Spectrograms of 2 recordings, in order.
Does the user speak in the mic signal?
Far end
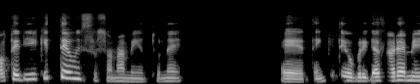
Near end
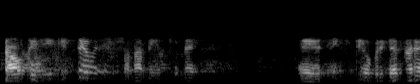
No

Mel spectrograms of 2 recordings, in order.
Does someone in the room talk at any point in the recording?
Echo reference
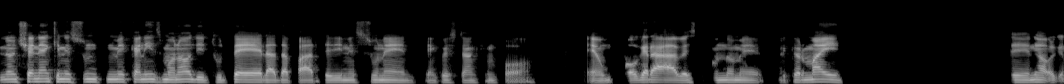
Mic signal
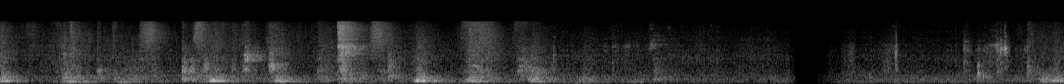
No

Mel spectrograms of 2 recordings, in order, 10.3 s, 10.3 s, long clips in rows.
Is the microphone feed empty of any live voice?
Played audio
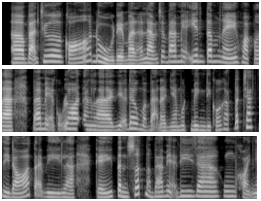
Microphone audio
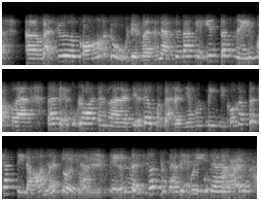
No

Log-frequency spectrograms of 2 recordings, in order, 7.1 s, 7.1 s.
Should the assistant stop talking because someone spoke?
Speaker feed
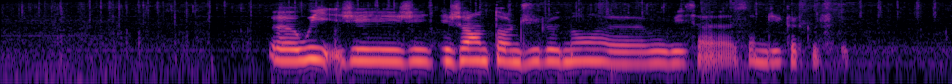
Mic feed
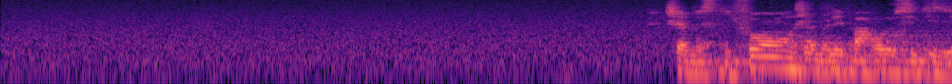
Yes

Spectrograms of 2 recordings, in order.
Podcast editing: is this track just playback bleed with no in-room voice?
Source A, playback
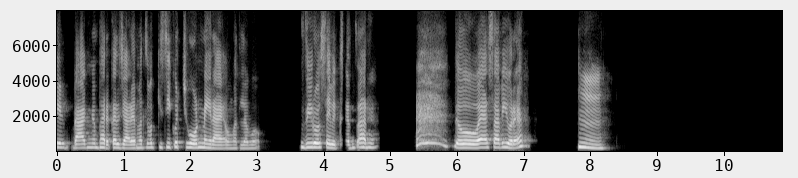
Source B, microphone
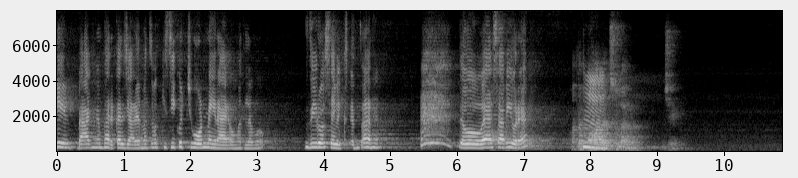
No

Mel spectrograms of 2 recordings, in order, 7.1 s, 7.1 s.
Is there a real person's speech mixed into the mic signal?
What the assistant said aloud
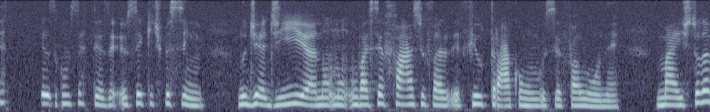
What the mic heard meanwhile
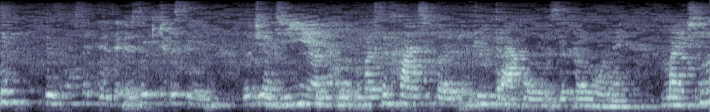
No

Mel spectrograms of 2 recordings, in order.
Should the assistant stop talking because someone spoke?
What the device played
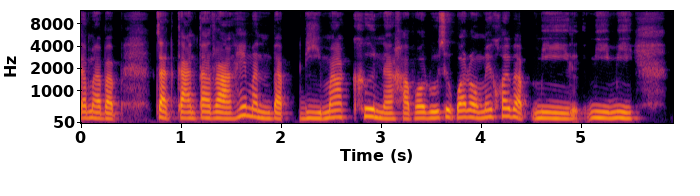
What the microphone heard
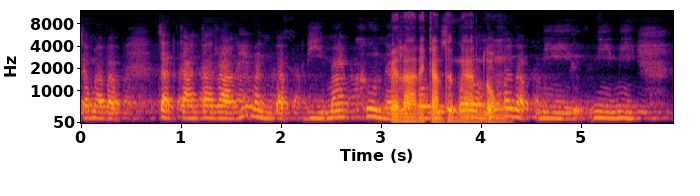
Yes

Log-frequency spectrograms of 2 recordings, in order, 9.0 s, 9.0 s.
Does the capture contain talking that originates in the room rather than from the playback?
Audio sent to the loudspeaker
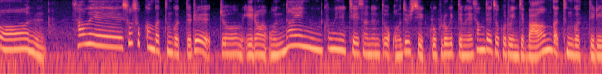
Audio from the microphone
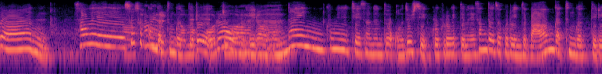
Yes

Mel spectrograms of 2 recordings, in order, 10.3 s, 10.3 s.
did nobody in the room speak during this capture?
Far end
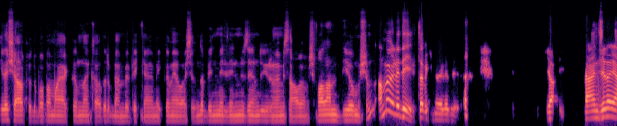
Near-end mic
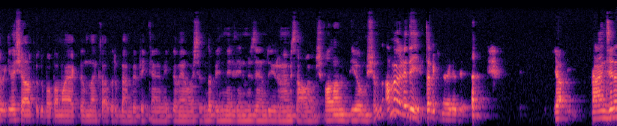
Yes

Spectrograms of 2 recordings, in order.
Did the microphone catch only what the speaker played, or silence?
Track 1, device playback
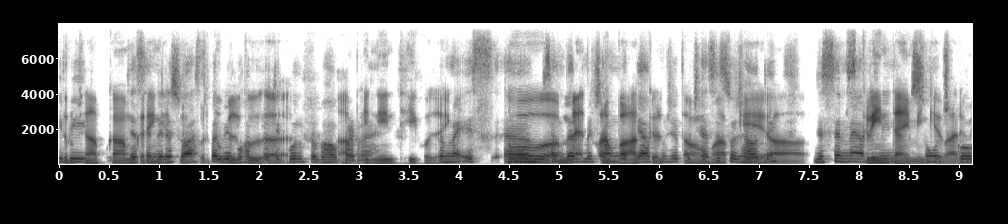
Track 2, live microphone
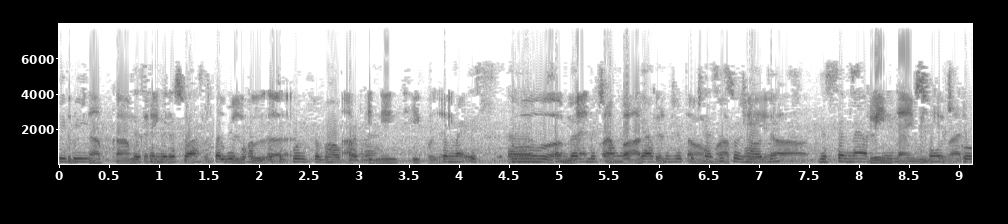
Yes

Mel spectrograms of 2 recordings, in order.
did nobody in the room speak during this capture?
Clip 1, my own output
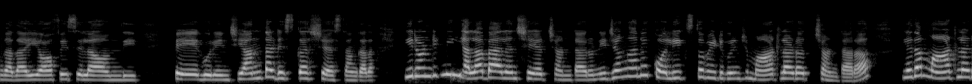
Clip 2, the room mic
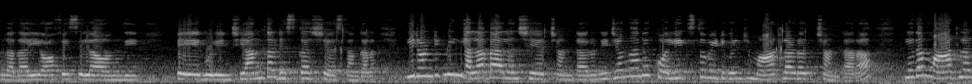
Yes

